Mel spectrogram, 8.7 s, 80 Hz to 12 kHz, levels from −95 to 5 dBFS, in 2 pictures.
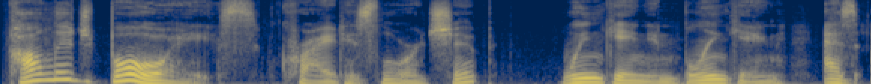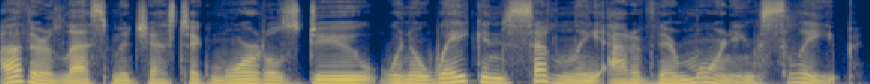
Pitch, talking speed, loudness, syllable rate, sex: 140 Hz, 150 wpm, -19 LUFS, 4.7 syllables/s, female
